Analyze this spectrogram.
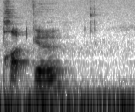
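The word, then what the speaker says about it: Poit Dhubh: 21 year old minimum and the name it's pronounced pot GU means illicit still or black pot well certainly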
